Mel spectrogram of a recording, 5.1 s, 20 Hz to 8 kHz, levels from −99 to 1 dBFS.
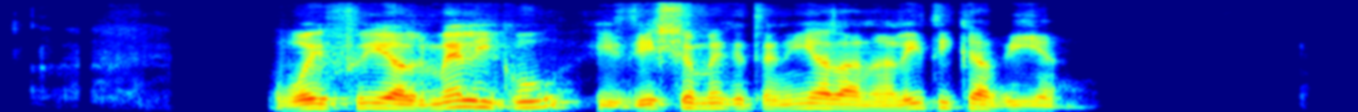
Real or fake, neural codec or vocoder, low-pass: fake; codec, 24 kHz, 3.1 kbps, DualCodec; 7.2 kHz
